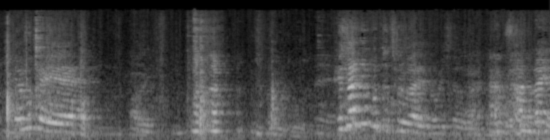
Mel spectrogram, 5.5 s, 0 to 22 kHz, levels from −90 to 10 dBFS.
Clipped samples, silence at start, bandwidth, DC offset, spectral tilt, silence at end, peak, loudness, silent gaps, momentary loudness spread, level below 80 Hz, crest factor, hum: under 0.1%; 0 s; 17 kHz; under 0.1%; -3.5 dB/octave; 0 s; -4 dBFS; -24 LUFS; none; 21 LU; -50 dBFS; 22 dB; none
